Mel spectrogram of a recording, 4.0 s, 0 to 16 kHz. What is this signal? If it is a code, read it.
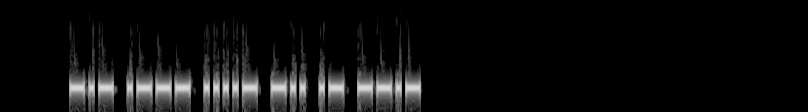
Morse code, heard as a keyed tone, about 50 wpm, 700 Hz. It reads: KJ4DAQ
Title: USA Call Signs - 6 Characters - Repeated 3x - 50wpm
